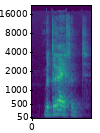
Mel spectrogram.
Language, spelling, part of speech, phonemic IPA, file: Dutch, bedreigend, verb / adjective, /bəˈdrɛiɣənt/, Nl-bedreigend.ogg
- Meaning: present participle of bedreigen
